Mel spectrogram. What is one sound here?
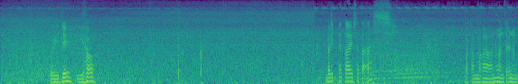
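A young man talks calmly and close up, in short bursts.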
